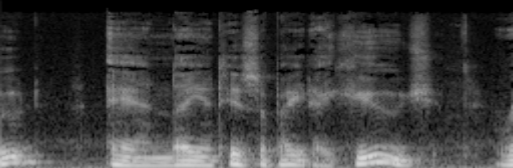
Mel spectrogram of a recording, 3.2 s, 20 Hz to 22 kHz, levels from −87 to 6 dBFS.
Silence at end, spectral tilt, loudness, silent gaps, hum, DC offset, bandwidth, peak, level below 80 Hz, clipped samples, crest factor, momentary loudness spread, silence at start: 0 s; -7.5 dB/octave; -17 LUFS; none; none; under 0.1%; 16 kHz; -2 dBFS; -40 dBFS; under 0.1%; 14 dB; 14 LU; 0 s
